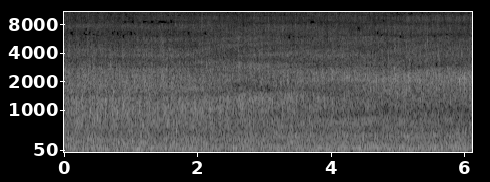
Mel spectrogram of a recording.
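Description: Water gushes from a pipe into a shallow pool.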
